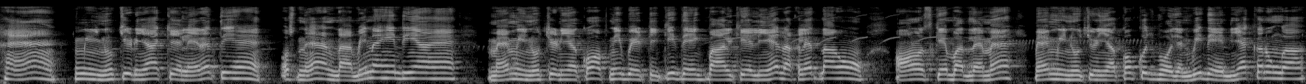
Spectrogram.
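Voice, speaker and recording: Over clear background noise, a cartoonish character voice that sounds female speaks at a moderate pace in a fairly high pitch. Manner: earnest, concerned.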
